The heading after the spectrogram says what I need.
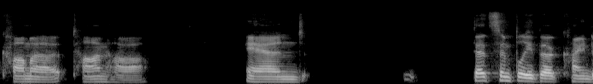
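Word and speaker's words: taṇhā: In Sanskrit, I'm not positive on the pronunciation. In Pali, it's tanha.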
